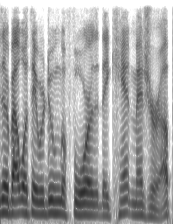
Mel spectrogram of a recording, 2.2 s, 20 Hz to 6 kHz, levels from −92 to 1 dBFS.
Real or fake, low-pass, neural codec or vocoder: fake; 5.4 kHz; codec, 16 kHz in and 24 kHz out, 0.9 kbps, LongCat-Audio-Codec, fine tuned four codebook decoder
